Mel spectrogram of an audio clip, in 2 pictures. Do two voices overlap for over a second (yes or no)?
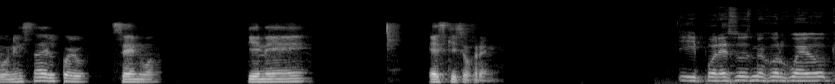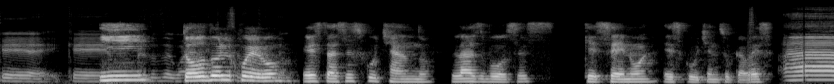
yes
